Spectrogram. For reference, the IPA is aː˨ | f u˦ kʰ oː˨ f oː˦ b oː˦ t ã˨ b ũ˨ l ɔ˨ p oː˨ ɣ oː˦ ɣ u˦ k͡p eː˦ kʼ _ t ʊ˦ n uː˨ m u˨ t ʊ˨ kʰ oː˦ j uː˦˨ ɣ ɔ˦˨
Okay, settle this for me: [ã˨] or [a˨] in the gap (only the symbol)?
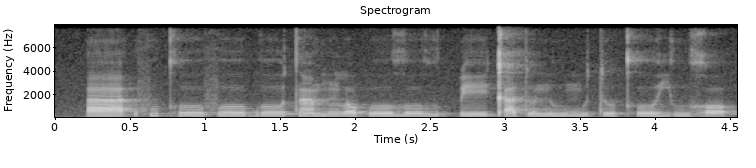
a˨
